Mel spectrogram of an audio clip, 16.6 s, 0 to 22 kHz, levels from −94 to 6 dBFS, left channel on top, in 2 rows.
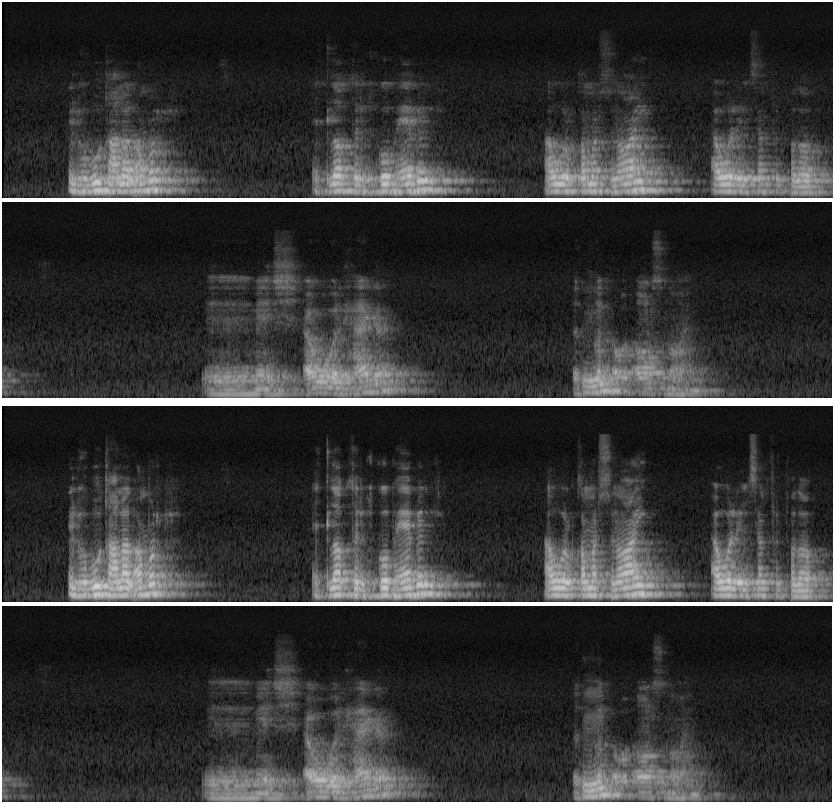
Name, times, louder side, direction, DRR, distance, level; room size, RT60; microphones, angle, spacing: voice 1, 0.7-1.6 3.1-4.4 5.4-6.5 7.1-8.1 14.1-14.4, right 3 dB, 45° right, 8 dB, 0.5 m, -23 dB
voice 2, 10.3-12.2 14.0-15.2, equal, 25° left, 0 dB, 1.3 m, -32 dB
8.7 x 5.5 x 2.2 m, 0.79 s
head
